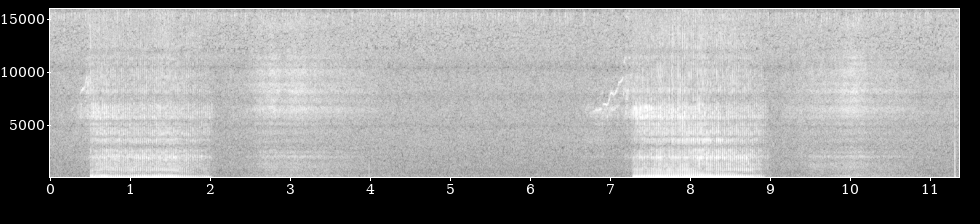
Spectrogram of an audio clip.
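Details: Two long, loud, rumbling snores about six seconds apart, each followed by a softer breath out; ordinary snoring in a sleeping Doberman dog.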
